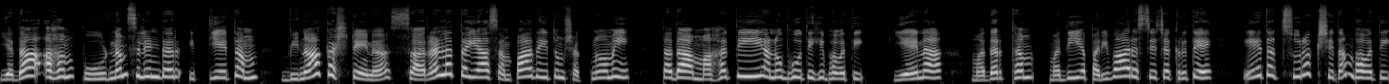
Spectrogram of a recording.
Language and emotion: Sanskrit, happy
